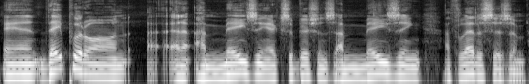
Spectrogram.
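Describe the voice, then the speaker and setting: A man's voice: fairly low pitch, a little slow, warm tone, no room sound. A middle-aged man from Greece, a wrestling commissioner, talking as a guest in a radio studio interview, earnest and prone to restarting his sentences.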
